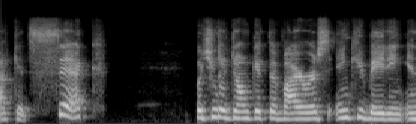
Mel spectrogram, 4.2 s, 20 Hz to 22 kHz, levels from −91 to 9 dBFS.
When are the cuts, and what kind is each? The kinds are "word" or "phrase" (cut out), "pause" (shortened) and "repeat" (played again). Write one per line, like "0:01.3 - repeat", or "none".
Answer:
0:02.2 - word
